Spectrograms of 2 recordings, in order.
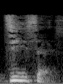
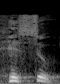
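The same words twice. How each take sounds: First: The word starts with an English j sound. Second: The word starts without an English j sound. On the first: The speaker calls it wrong. "但绝对不是Jesus" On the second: The speaker calls it right. "或者Jesus"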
